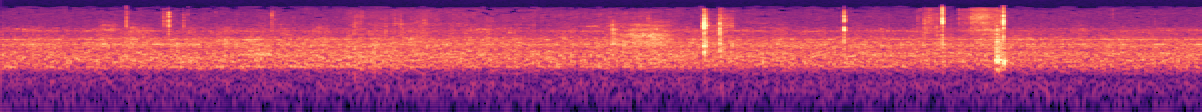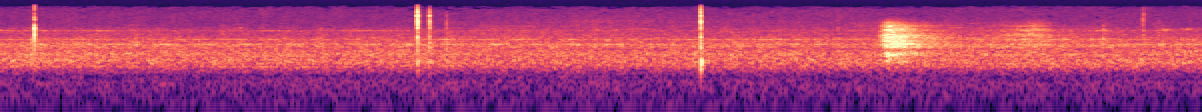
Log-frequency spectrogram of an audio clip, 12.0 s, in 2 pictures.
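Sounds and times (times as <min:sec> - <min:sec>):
freight train rolling past: 0:00.0 - 0:12.0
short hiss: 0:10.4 - 0:11.4.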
